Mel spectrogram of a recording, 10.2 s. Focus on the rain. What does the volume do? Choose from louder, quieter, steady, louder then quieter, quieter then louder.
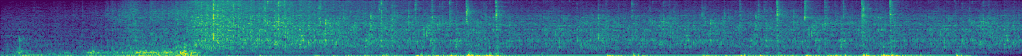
quieter.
